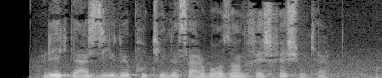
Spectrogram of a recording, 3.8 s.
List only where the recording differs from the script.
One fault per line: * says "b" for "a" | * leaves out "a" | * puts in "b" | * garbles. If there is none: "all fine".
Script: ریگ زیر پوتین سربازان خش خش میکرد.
* puts in "در"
